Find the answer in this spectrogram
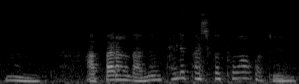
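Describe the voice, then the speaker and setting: A woman's voice: medium pitch, animated, vocal fry, crowd noise. A woman voicing a boy who acts grown-up and mock-serious in a storybook. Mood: smug. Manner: slow, mock-serious, adult-like. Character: know-it-all big brother, acting grown-up.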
